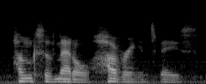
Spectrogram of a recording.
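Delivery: normal talking voice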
